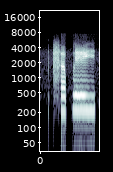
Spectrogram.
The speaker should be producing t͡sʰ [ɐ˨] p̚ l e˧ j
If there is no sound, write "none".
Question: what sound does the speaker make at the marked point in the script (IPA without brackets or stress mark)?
ɐ˨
